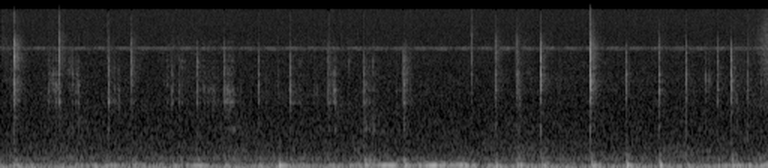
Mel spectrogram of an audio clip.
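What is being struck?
Composite tennis racket frame with rhinestones.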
